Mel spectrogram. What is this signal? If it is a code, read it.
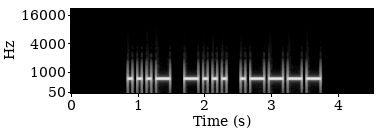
Morse code, heard as a keyed tone, about 17 wpm, 700 Hz. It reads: VB1
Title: Three Challenging Letter-Number Combinations 17wpm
